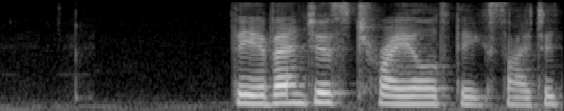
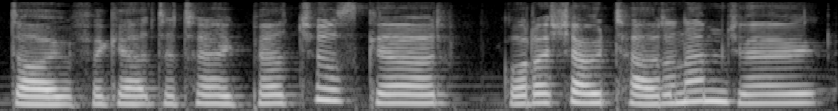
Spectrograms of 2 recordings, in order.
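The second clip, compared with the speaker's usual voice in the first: louder, playful teasing; teasing Tony; 2 semitones higher, 5 dB louder, slower than usual. A narrator's reading. Tony teases Peter on the plane, loud playful ribbing. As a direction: rib the kid from your seat. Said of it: "Tony teased from his seat".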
